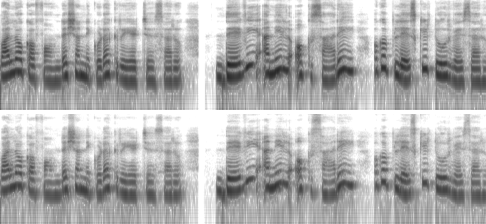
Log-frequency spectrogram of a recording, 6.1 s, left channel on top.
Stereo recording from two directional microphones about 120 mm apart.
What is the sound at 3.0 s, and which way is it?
A woman's voice, 50° left (ahead or behind).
